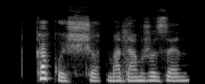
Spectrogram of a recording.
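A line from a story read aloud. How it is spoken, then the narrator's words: Cold question. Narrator (Russian): холодно спросила мадемуазель Диана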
